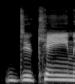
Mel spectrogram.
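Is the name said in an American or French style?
American. American style, with a harder vowel sound. "that sort of harder A sound Americanized style"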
